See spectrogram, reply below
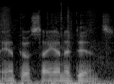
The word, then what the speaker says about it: anthocyanidins: Oh, I was saying that wrong. – Yeah, I think it is anthocyanidins.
